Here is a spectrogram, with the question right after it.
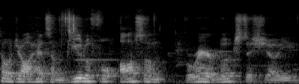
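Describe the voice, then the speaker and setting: A man in a Southern accent at a moderate pace, with music in the background and audible room echo. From Mississippi. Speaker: book collector and booktuber. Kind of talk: casual book haul video. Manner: animated.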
